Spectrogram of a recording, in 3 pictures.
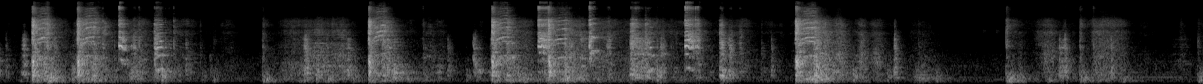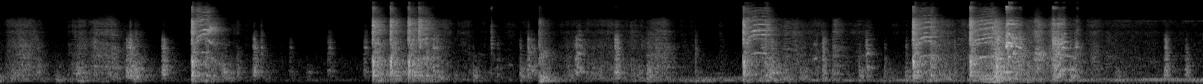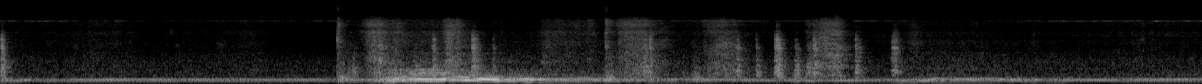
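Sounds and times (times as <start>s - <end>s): hydraulic pump and valve noise: 0.2s - 2.0s, 2.6s - 9.0s, 15.7s - 36.0s.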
